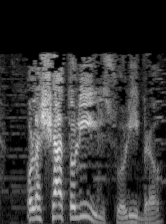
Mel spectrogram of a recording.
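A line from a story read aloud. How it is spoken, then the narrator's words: Shouting. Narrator (Italian): gridai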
